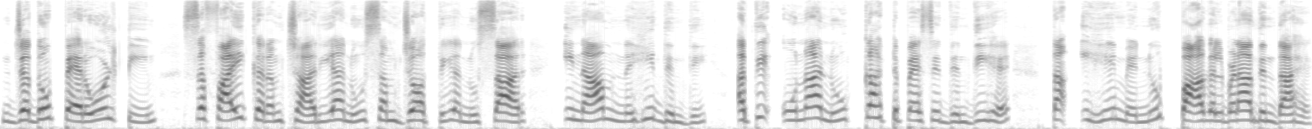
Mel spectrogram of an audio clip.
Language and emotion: Punjabi, angry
